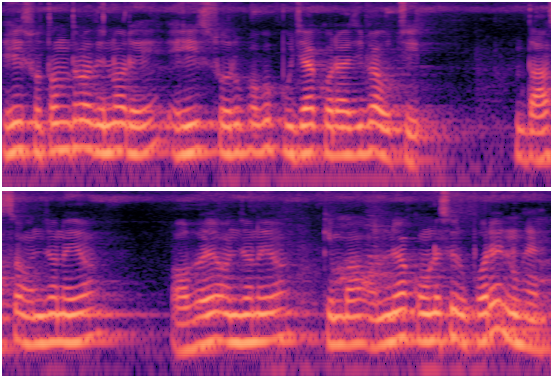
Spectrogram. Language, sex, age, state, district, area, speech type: Odia, male, 45-60, Odisha, Boudh, rural, read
